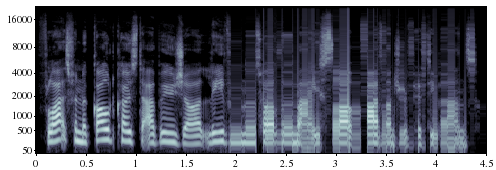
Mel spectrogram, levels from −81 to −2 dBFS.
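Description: From 1.90 s to 4.51 s the speech turns into robotic sound from repeated short buffers. A fixed buzz near 100 Hz appears. That fits 10 ms segments looping. Most of the audio is repeats. Audio was likely arriving too seldom.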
